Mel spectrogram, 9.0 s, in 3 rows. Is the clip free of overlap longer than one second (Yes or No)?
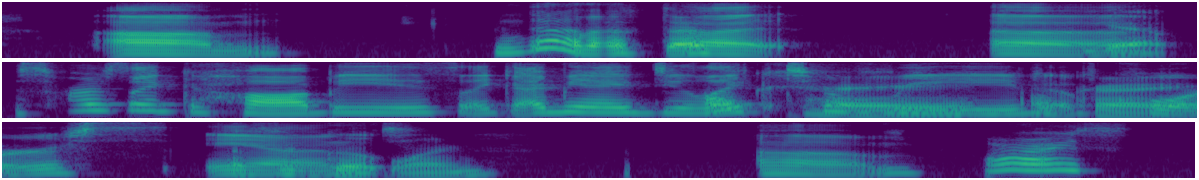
No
